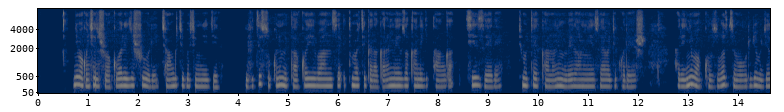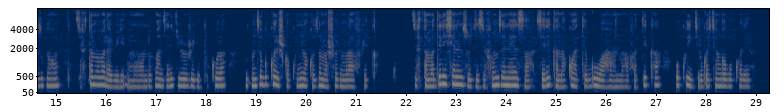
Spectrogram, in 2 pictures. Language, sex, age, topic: Kinyarwanda, female, 18-24, education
